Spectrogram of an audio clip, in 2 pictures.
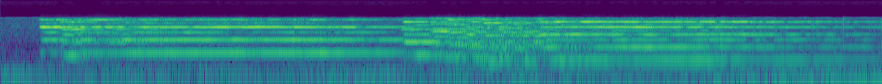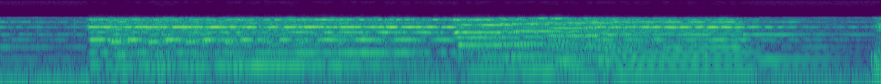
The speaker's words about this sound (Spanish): La música sonó espectral y majestuosa. Los viejos muros del castillo parecían estremecerse con las notas arrancadas del viejo órgano.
